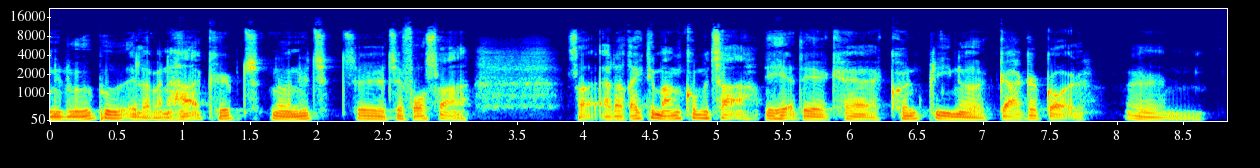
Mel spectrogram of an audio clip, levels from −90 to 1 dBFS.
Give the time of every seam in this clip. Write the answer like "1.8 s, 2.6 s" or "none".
5.4 s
